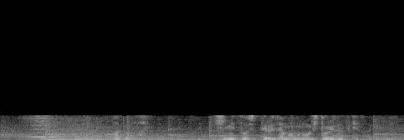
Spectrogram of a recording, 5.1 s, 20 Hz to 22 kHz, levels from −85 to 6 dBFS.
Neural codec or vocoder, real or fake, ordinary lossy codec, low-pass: none; real; AAC, 16 kbps; 7.2 kHz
